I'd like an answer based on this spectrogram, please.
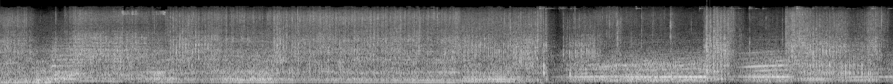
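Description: Torrent excavator-mounted forestry mulcher's spinning cutter drum shredding brush and small trees: a loud, steady grinding of wood with splintering cracks over a low machine hum. It breaks off briefly about halfway, then goes on with a steady whine in it.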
